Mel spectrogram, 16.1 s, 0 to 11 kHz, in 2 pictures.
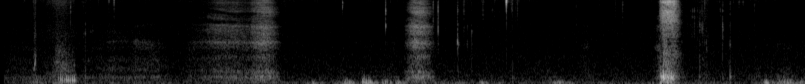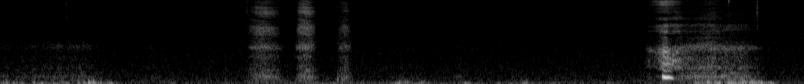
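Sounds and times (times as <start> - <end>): breathy intakes of breath: 1.0 - 2.8, 14.6 - 15.8
person sneezing: 6.6 - 6.9.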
